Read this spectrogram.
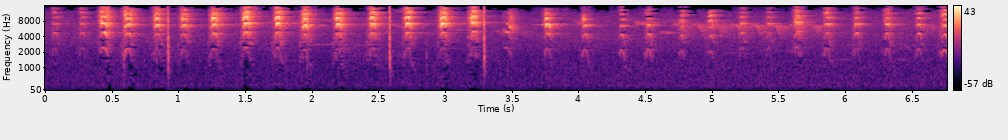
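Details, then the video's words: Great spotted woodpecker adult feeding a noisy, demanding chick in the grounds of Rowden's House; the chick begs with a shrill, rasping chatter of high calls, about three a second, without pause. "Great Spotted Woodpecker feeding a noisy demanding chick"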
